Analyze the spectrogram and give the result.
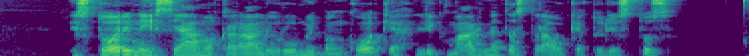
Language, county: Lithuanian, Kaunas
